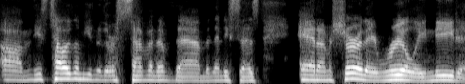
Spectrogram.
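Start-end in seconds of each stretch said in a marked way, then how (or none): 3.0-4.7 put-on annoyed man voice. Retelling what a man told a group, imitating an annoyed man. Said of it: "you can tell he's annoyed".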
